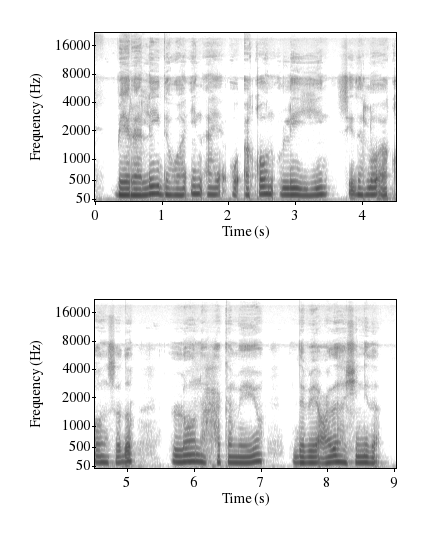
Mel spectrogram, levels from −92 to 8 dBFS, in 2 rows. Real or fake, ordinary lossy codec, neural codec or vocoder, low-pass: real; none; none; none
